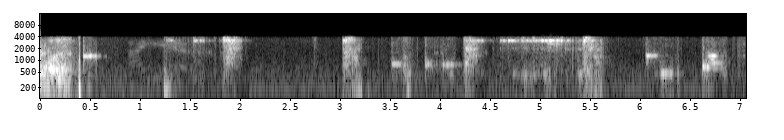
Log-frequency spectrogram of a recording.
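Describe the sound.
Telephone dialing tones as a call is placed: many short electronic beeps in irregular clusters separated by pauses, with a thin, narrow phone-line quality.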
